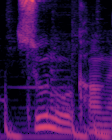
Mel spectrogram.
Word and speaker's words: Sun Wukong: Mikage, Alatreon, Sun Wukong, Sun Wukong, actually, that's how you pronounce it.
